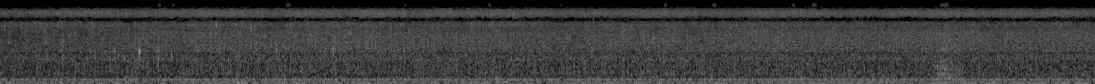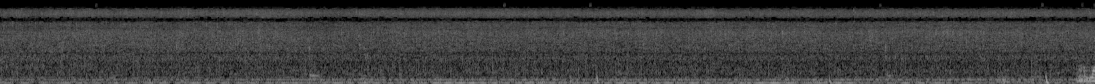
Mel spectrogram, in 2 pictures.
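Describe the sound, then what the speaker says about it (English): Shrimp deep frying in a pot of hot grease, with a dense, steady bubbling sizzle that holds at an even loudness throughout and no voices. "That grease is ready. We're going to go right into it. Look at that. Deep fried shrimp"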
